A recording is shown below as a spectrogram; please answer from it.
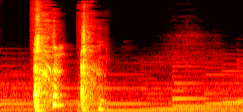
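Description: A person coughing twice in quick succession, about half a second apart, over quieter background music with slow held notes.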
